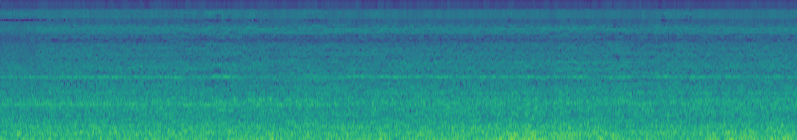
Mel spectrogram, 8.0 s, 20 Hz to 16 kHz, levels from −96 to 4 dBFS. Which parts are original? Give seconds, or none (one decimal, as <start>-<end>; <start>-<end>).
0.0-1.7; 3.9-5.4; 6.8-8.0

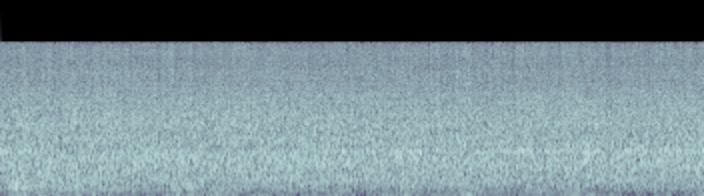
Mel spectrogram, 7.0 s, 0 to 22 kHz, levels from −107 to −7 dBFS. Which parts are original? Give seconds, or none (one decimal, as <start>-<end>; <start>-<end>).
0.0-1.5; 2.6-5.4; 6.0-7.0

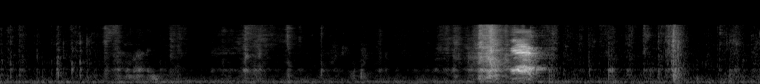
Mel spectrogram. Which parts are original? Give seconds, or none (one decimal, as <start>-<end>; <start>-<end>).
0.0-1.0; 5.3-7.6

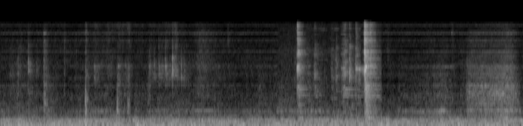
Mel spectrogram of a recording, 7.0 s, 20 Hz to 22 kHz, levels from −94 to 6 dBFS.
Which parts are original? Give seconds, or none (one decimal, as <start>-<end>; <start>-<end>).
3.7-4.8

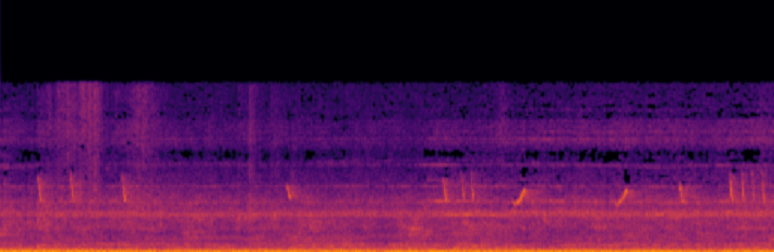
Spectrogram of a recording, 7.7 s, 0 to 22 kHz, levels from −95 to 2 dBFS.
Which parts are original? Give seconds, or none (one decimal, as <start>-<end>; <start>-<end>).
0.0-7.7

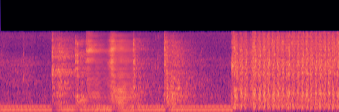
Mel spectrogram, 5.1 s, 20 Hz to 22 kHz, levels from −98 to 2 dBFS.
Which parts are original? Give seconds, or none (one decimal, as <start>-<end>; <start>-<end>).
0.0-1.3; 2.0-5.1

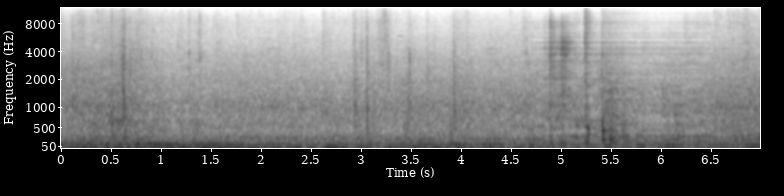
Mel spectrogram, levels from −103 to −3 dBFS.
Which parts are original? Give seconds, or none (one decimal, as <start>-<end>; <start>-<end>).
0.0-4.7; 6.5-7.0

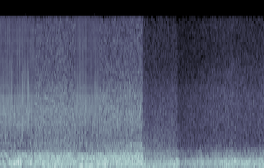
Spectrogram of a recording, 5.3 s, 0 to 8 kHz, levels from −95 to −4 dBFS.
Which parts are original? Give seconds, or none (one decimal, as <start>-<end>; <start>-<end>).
0.7-1.5; 2.0-5.3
